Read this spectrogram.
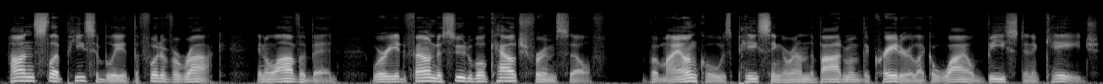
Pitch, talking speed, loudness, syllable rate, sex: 110 Hz, 215 wpm, -19 LUFS, 5.3 syllables/s, male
